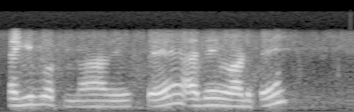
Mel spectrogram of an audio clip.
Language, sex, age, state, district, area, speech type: Telugu, female, 18-30, Andhra Pradesh, Kadapa, rural, conversation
